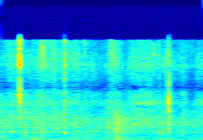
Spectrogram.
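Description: Plastic coffee bag rustling as it is handled, with a few short crinkles, over a steady low background hum.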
